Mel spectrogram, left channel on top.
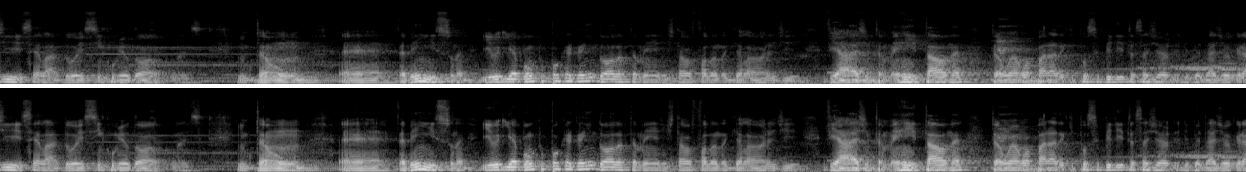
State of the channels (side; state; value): both; normal; correlation 0.96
